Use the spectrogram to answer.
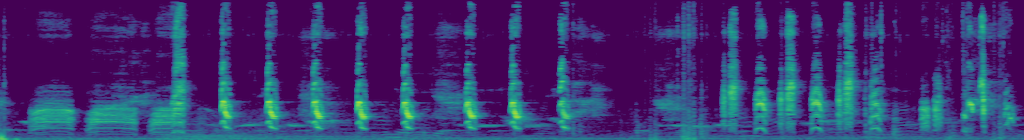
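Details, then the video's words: Young long-tailed shrike gives two buzzy, harmonic-rich grating notes, then a regular series of sharp high chips about every half second, a brief lull, and further mixed chips and hooked calls. "MENYAKSIKAN GAYA CENDET MUDA"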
